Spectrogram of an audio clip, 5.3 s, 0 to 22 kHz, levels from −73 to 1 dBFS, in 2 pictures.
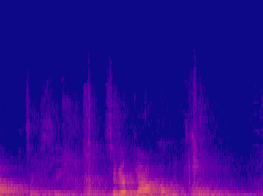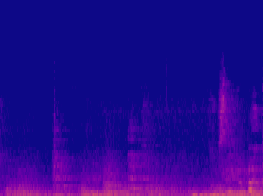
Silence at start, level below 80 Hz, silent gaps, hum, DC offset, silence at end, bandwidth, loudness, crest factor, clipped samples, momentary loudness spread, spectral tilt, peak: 0 s; -60 dBFS; none; none; under 0.1%; 0 s; 16 kHz; -39 LUFS; 22 dB; under 0.1%; 12 LU; -4.5 dB/octave; -18 dBFS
